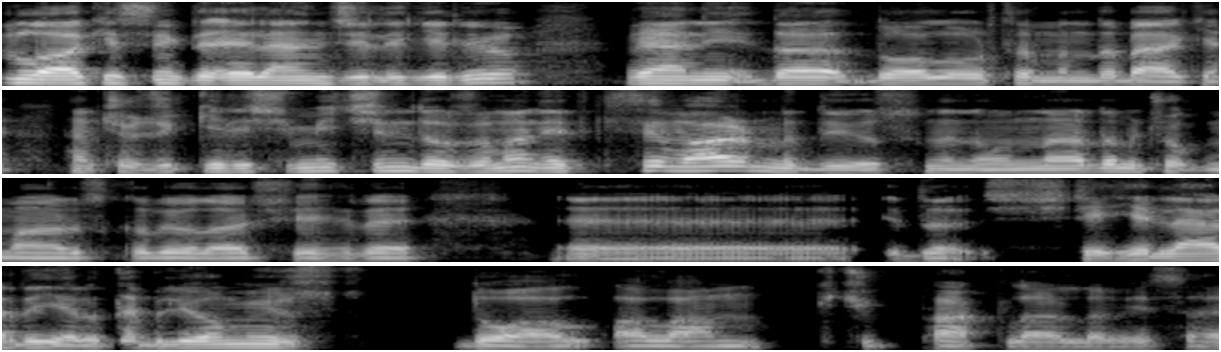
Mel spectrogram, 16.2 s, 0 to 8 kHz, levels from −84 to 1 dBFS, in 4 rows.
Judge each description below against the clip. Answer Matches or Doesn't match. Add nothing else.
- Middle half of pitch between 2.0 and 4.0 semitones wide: Doesn't match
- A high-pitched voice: Doesn't match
